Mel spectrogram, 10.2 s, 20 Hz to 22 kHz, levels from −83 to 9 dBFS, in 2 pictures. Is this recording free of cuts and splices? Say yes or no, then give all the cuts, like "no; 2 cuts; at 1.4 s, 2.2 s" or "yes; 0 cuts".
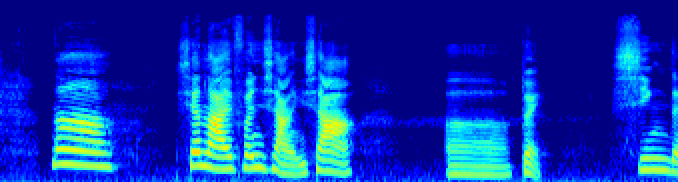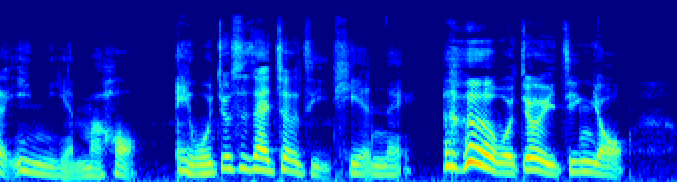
yes; 0 cuts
